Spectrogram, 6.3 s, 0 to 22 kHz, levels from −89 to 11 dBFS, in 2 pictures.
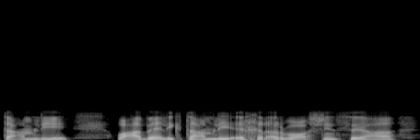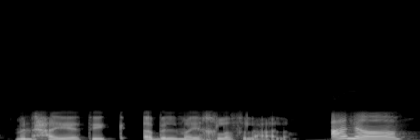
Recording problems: high frequencies cut off; severe; nothing above 4 kHz

